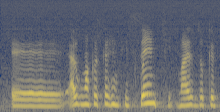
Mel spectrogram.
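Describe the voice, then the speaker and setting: This woman has a fairly high pitch and a dark, mellow tone. She talks at a fairly slow pace with ordinary pitch variation. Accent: French. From France (Paris), born in Poland. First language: French (speaking Portuguese). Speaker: Holocaust-era witness, interviewee. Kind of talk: oral history interview. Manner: halting, with hesitations.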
